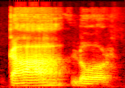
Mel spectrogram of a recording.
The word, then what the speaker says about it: calor: Yeah, the Spanish word of the day is calor. Calor. Two syllables.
